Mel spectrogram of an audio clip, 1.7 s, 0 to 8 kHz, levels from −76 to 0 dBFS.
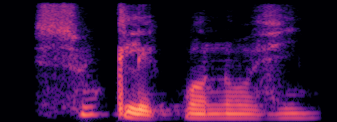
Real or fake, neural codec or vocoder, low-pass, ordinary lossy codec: real; none; 7.2 kHz; AAC, 48 kbps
